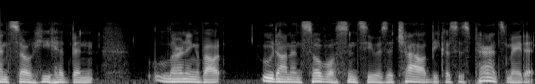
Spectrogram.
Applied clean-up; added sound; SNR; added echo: none; none; none; none.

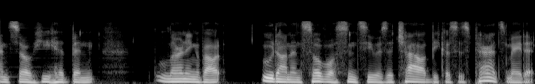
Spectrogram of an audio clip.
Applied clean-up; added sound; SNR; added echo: neural mask model DeepFilterNet 3.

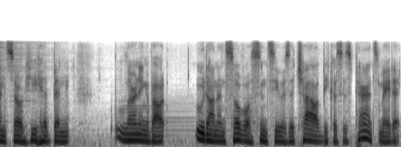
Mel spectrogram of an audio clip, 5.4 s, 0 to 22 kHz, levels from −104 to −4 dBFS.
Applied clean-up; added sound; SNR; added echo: neural separator model SepFormer DNS4.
